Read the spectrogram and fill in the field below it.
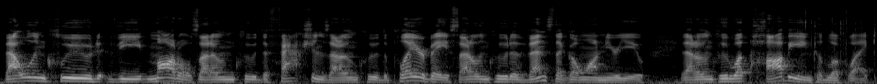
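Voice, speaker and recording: A man casually presenting tabletop wargame products, animated and often laughing between points. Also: mid-range voice. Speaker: co-host.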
